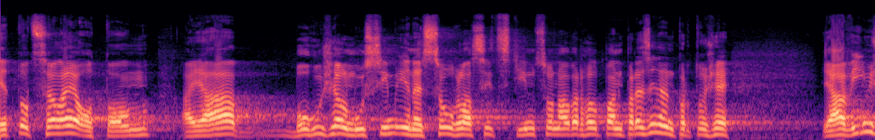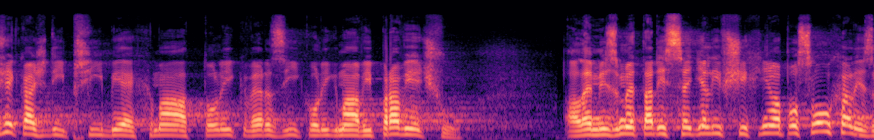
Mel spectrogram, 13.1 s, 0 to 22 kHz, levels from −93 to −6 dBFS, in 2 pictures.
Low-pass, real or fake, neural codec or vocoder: 14.4 kHz; fake; vocoder, 48 kHz, 128 mel bands, Vocos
